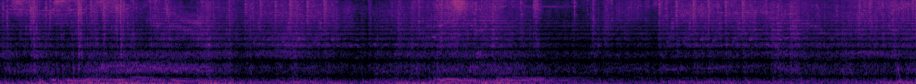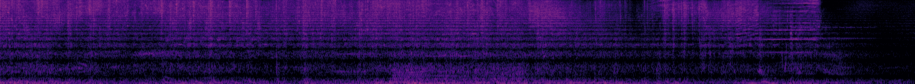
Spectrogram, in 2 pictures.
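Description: Gunfire and explosions boom and crackle in quick bursts.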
